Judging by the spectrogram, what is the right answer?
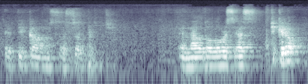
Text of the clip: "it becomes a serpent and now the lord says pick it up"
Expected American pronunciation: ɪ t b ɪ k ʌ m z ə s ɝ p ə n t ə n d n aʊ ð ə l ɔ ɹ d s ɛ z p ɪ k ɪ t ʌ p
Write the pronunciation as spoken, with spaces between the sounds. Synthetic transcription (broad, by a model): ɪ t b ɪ k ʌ m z ə s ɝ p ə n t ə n n aʊ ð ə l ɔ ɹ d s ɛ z p ɪ k ɪ t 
